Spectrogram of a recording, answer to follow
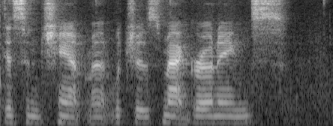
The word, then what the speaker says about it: Groening: but I really like Disenchantment, which is Matt Groening's... Groening? How do you pronounce his name?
